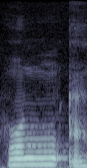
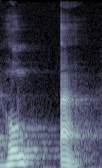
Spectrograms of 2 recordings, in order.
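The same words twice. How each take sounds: First: The m flows evenly at medium strength. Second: The m is not given a medium flow. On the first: The speaker calls it right. "seperti itu" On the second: The speaker calls it wrong. "bukan hum a"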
